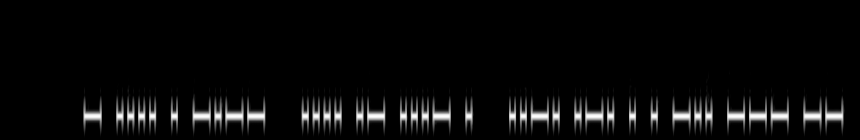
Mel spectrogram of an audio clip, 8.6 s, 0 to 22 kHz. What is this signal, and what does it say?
Morse code, heard as a keyed tone, about 22 wpm, 700 Hz. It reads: THEY HAVE FREEDOM
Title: Sentences from Top 1000 Words - Review Part 5 - 22wpm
